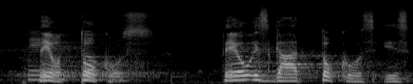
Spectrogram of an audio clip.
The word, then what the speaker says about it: Theotokos: In Greek, the title Mother of God is pronounced like this. Please repeat after me. Theotokos. Theotokos.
